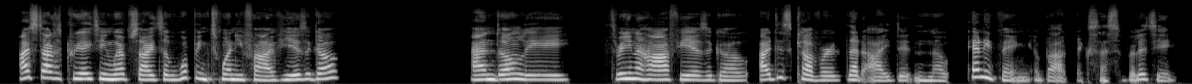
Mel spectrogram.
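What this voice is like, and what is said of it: Dutch accent. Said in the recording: “originally from the Netherlands, something you can hear in my accent, obviously.”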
